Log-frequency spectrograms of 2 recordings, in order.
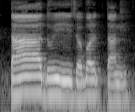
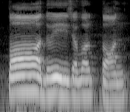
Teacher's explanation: তবে এখানে তা টা পাতলা হবে ত টা মোট হবে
